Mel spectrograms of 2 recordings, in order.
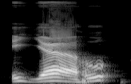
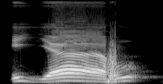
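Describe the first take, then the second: No difference in how they are said.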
